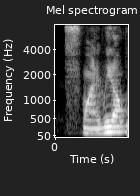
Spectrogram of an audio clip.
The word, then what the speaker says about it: Sewanee: We call it Sewanee. Sewanee. We don't pronounce the E. Sewanee. – Sewanee. Look, Mom, I'm native.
